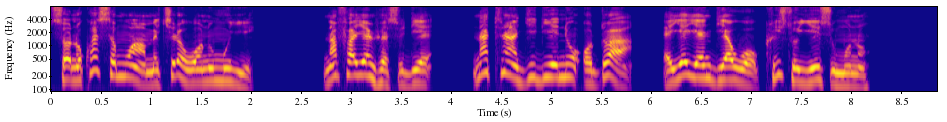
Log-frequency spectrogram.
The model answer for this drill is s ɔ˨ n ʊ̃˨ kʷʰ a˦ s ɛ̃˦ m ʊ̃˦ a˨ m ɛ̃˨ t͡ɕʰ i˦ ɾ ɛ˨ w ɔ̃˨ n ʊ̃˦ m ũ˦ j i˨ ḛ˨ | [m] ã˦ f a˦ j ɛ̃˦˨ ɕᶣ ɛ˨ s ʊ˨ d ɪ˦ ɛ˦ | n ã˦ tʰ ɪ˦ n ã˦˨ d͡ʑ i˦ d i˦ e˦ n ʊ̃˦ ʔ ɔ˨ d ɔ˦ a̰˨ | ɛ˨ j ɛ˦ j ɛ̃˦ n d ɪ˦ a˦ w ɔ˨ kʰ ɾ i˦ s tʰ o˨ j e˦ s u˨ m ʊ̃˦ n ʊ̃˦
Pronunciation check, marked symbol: incorrect: n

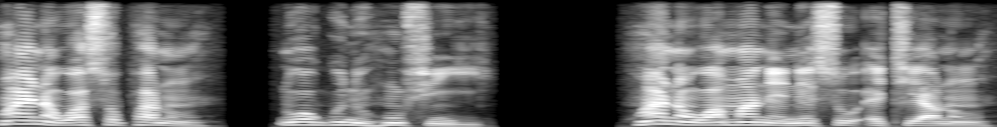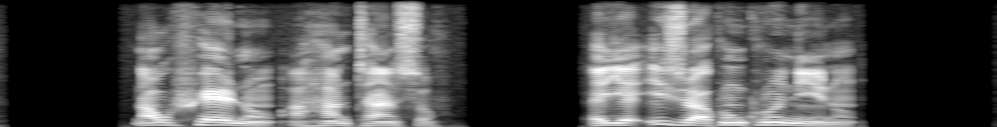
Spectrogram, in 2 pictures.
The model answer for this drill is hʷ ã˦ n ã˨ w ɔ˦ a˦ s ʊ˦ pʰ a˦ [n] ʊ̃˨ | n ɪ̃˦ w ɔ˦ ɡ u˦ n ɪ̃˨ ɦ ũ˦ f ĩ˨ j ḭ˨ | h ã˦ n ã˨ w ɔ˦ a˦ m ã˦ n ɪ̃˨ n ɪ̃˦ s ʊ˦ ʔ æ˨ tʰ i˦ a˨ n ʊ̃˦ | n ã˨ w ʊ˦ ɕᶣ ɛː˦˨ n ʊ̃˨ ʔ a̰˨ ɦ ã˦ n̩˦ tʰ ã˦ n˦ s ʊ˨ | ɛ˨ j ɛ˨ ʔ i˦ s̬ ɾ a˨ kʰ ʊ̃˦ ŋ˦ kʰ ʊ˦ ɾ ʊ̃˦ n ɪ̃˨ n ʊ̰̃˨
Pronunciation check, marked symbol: correct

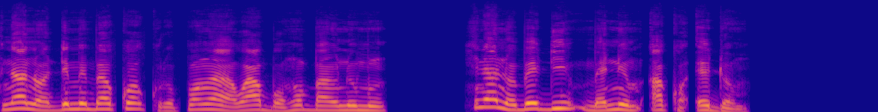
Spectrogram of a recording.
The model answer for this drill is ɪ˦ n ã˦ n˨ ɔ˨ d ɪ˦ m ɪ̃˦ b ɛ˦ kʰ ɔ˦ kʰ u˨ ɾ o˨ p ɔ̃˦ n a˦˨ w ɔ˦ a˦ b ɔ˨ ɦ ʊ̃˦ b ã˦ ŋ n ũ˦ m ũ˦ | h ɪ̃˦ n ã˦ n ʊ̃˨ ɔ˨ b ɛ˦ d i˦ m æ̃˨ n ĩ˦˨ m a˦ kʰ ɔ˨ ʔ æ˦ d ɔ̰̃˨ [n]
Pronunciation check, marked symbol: incorrect: m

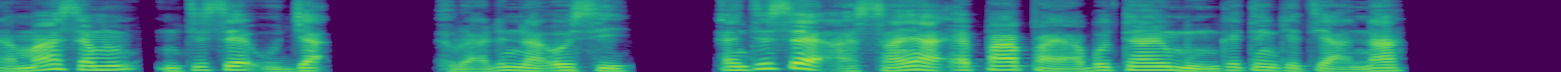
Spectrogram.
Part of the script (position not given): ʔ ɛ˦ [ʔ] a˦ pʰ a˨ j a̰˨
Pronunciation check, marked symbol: incorrect: p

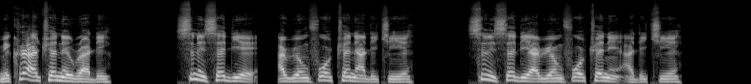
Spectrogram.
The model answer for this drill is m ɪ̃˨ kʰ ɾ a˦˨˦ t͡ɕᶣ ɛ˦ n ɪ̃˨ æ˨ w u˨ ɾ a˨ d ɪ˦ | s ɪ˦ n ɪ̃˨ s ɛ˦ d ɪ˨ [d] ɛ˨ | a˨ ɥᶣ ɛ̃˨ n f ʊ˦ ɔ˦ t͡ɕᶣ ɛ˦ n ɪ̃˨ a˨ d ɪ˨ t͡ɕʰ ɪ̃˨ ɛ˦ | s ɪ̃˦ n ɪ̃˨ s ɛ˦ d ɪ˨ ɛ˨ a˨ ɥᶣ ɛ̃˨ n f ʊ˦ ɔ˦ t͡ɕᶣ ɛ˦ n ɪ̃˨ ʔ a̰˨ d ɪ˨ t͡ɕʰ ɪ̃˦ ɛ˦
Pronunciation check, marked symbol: incorrect: none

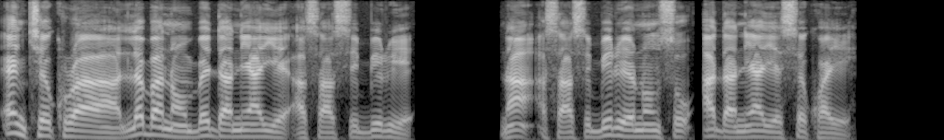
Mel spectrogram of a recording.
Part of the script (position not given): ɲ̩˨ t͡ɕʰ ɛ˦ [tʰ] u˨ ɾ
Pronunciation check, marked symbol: incorrect: kʰ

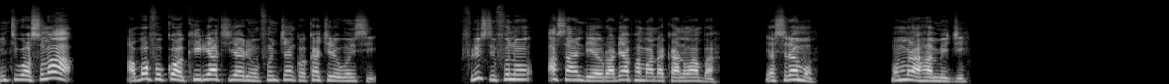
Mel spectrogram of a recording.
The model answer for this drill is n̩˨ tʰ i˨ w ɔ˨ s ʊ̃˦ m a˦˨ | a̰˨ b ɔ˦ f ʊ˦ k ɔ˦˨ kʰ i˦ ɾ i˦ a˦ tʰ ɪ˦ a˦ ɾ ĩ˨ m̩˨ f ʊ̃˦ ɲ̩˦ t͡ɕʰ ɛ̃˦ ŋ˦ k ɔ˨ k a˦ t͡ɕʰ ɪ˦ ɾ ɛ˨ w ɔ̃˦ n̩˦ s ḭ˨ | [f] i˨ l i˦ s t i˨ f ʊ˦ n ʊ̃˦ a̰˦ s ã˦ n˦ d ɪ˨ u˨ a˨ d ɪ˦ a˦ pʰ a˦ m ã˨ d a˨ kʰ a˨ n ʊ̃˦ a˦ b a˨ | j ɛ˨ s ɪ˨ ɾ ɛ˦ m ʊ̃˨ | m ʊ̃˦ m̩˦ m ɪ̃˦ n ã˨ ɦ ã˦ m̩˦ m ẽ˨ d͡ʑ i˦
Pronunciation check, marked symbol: correct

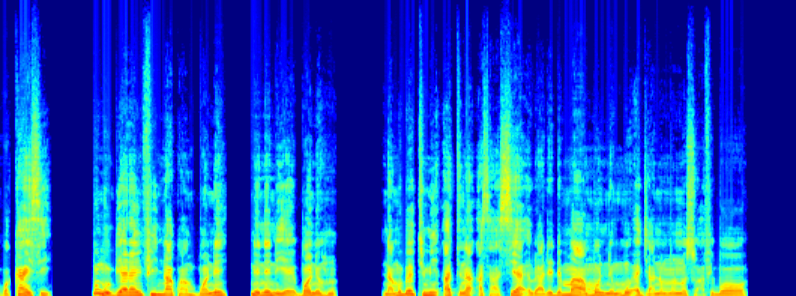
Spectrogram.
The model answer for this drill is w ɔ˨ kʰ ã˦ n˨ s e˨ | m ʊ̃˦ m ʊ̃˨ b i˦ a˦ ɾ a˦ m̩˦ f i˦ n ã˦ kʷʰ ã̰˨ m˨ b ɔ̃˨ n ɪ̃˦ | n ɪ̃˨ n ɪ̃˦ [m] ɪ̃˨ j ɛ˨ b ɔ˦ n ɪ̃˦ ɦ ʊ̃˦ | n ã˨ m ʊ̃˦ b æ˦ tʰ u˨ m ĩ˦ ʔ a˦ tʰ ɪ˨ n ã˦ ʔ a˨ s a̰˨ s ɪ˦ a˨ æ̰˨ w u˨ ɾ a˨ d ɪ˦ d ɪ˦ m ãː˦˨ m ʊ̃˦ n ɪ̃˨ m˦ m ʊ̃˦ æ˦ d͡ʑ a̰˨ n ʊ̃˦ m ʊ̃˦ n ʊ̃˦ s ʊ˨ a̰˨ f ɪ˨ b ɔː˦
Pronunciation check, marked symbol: incorrect: n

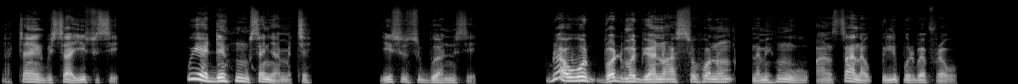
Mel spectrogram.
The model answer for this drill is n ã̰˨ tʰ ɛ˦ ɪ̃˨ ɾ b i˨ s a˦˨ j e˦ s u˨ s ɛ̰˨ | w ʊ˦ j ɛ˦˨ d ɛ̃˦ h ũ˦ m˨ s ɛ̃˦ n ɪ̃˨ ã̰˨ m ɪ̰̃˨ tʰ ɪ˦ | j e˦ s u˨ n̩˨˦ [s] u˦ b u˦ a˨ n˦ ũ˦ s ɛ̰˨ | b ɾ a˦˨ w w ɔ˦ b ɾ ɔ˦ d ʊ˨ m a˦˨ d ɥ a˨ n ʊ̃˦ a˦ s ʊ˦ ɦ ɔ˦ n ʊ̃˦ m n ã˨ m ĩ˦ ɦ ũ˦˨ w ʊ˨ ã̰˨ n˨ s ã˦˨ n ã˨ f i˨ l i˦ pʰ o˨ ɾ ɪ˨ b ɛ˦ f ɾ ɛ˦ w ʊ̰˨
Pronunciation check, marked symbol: correct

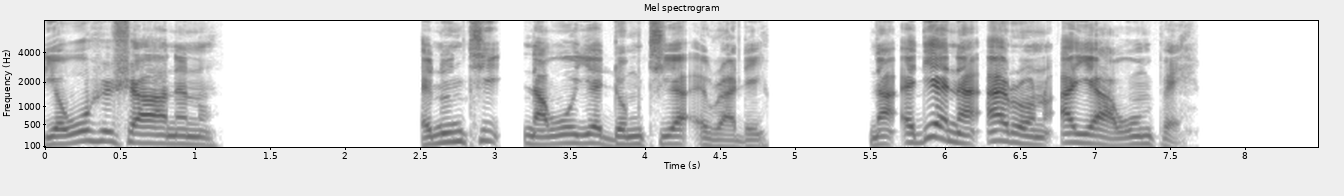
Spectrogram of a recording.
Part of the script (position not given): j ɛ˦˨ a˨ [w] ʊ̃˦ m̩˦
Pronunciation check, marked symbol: correct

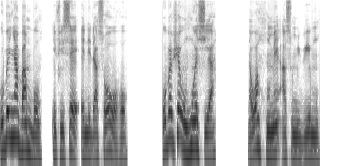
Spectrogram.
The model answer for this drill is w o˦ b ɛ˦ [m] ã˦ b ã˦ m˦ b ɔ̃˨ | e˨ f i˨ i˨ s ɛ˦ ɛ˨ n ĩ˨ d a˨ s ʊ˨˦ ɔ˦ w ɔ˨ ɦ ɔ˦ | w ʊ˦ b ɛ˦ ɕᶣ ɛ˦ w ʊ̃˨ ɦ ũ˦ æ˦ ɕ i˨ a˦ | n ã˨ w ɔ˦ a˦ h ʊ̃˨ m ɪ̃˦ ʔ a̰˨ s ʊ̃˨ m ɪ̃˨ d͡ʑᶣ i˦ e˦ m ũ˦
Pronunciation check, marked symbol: incorrect: ɲ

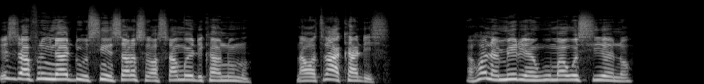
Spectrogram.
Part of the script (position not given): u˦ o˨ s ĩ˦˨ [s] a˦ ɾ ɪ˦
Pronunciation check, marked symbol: correct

